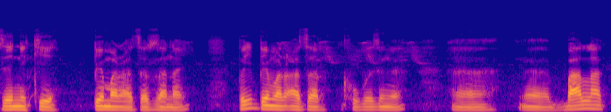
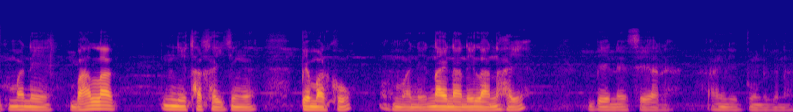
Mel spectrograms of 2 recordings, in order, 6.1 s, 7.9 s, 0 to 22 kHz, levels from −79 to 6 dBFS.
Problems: constant background noise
